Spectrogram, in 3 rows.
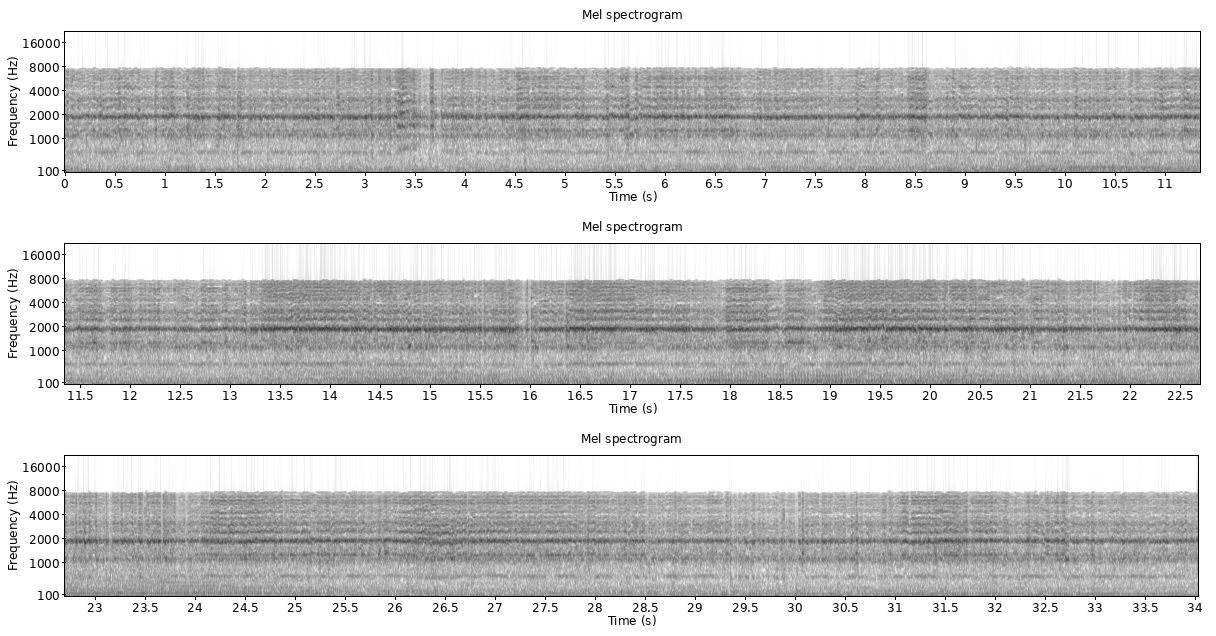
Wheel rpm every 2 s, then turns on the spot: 160, 170, 170, 160, 160, 160, 160, 160, 160, 160, 160, 160, 160, 160, 160, 160, 160.
none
